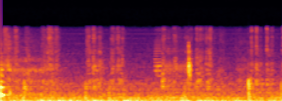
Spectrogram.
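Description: Sharpie marker writing on a sheet of paper: a quick run of short strokes in clusters with brief pauses as a word is written out.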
